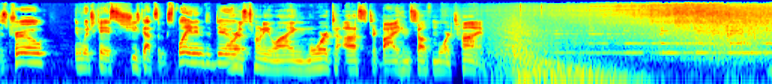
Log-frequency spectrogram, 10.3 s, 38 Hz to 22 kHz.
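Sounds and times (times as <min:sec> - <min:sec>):
speech: 0:00.0 - 0:06.9
steady rain pouring with a low rumble: 0:06.4 - 0:10.2.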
